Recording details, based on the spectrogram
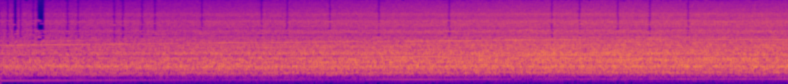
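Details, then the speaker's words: Solary "Hot Rod" automotive induction heater under repair, with a bolt in the coil: a loud jet-like rush with a hum that climbs slowly as the fan spools up, then runs smooth and steady. Normal cooling fan; the unit heats up. "well there's a fan come"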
